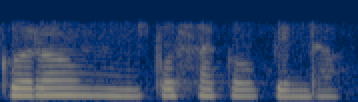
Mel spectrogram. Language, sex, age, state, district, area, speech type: Odia, female, 18-30, Odisha, Koraput, urban, conversation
